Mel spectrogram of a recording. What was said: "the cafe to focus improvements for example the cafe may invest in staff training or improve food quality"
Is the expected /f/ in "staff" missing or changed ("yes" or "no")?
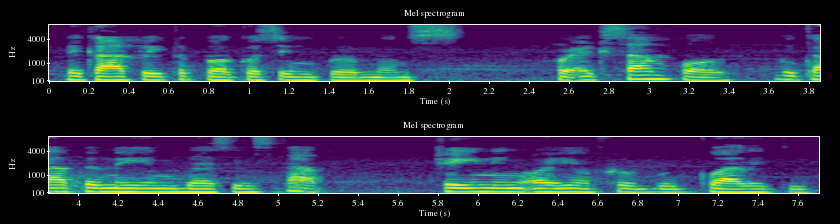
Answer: yes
